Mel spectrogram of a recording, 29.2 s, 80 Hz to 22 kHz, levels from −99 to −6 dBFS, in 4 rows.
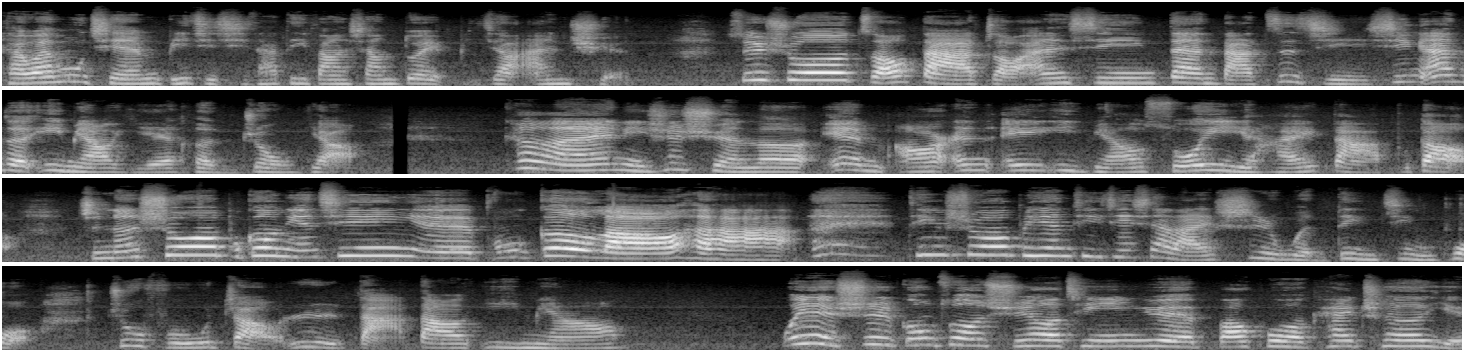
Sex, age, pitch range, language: female, 20-39, 200-280 Hz, Chinese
